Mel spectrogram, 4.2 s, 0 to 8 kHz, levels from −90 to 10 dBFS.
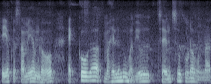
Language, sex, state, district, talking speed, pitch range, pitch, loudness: Telugu, male, Andhra Pradesh, Manyam, 125 wpm, 95-125 Hz, 115 Hz, -18 LUFS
